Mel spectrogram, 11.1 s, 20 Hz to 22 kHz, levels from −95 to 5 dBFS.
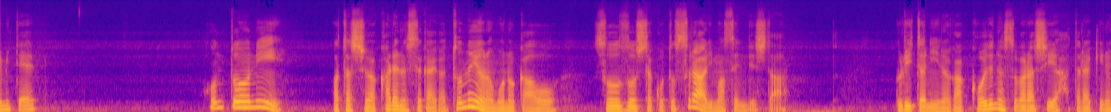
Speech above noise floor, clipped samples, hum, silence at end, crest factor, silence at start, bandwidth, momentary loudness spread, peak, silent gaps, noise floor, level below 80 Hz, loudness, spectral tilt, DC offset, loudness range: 34 dB; under 0.1%; none; 0 s; 18 dB; 0 s; 16.5 kHz; 10 LU; 0 dBFS; none; -49 dBFS; -42 dBFS; -17 LUFS; -5.5 dB/octave; under 0.1%; 3 LU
